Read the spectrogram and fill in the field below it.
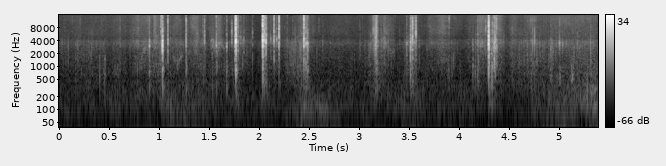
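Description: Dry wood snaps and cracks.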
